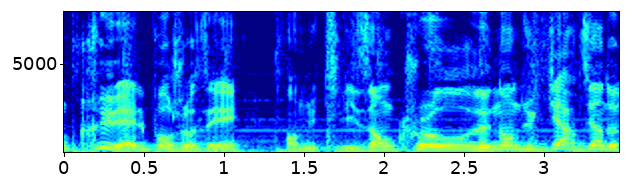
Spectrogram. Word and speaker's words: Krul: pour José, en utilisant Krul, le nom du gardien de Norwich et héros de cette séance de tir au but, dont la prononciation est proche du mot cruel en anglais.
